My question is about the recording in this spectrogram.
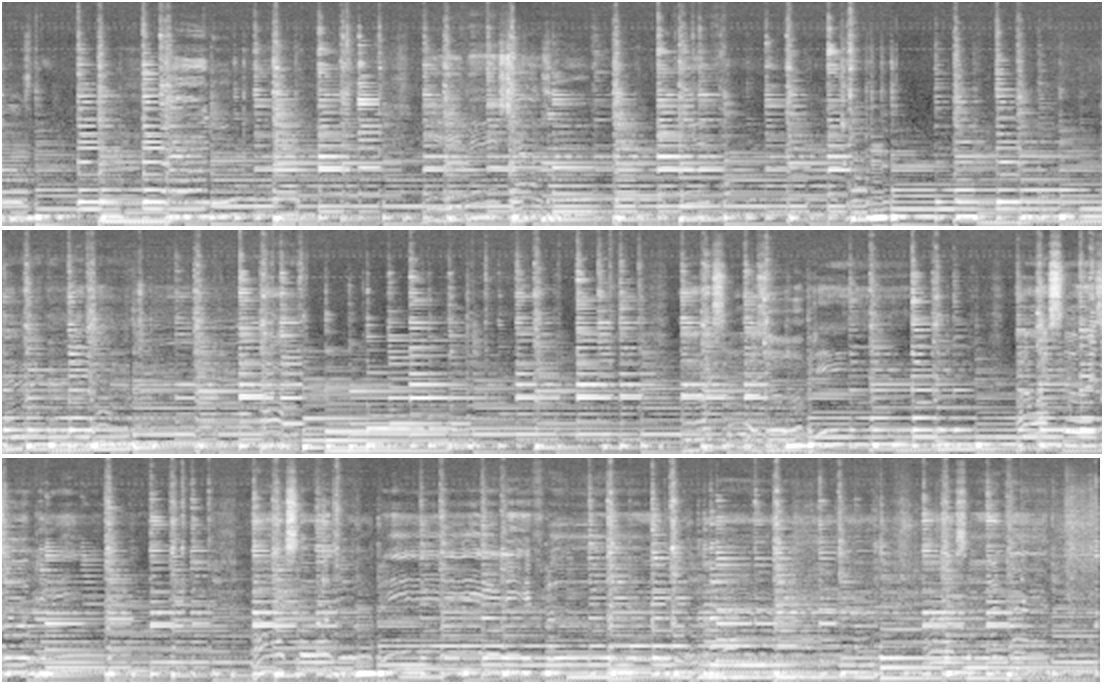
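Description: Classical (nylon-string) guitar strumming the chord progression of a hymn in a steady march rhythm, changing chords every few beats.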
